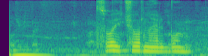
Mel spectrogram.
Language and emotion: Russian, neutral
